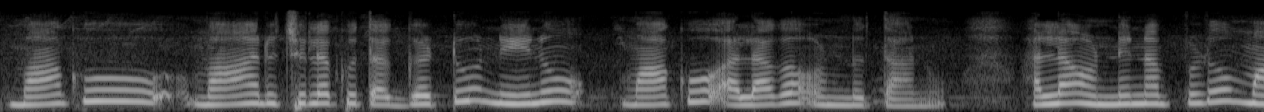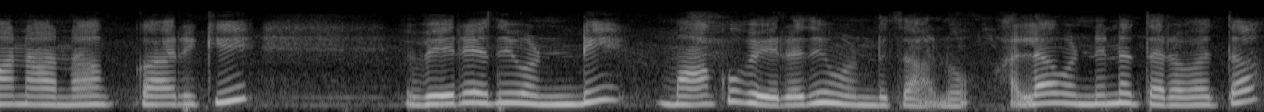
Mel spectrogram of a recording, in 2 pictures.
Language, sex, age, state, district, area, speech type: Telugu, female, 18-30, Telangana, Yadadri Bhuvanagiri, urban, spontaneous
